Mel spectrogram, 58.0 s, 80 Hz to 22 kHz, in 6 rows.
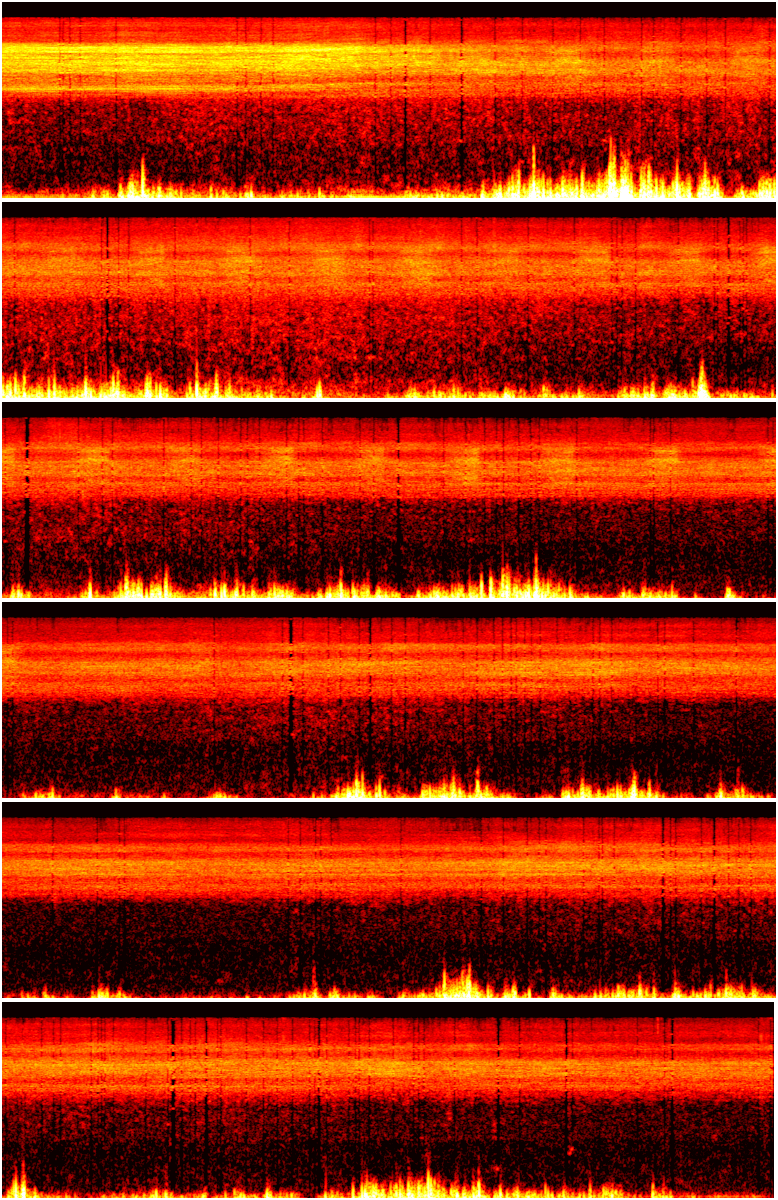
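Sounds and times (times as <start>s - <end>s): insects hissing: 0.0s - 58.0s
wind buffeting microphone: 1.0s - 27.8s, 33.1s - 35.4s, 36.0s - 38.5s, 42.4s - 56.8s.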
